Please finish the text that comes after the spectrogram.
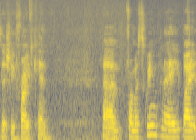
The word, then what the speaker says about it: Friedkin: William friedkin that's why I think he you pronounce it CU it's literally friedkin um from a screenplay by William Peter blatty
